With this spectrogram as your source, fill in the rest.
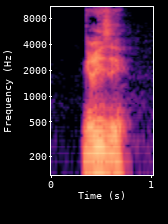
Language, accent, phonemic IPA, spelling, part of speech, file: French, France, /ɡʁi.ze/, griser, verb, LL-Q150 (fra)-griser.wav
- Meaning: 1. grey (to become grey) 2. gray out, to make (a visual element) gray or lighter in color to indicate that it is disabled or unavailable 3. to get tipsy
